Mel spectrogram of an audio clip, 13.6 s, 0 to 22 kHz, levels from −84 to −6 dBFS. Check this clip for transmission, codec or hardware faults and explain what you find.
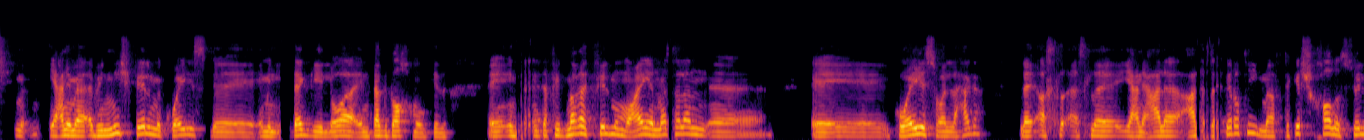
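One transmission fault is present, on the AMR wideband (HD Voice) link: lost AMR speech frames at 2.79–2.91 s, 5.16–5.35 s, 6.68–6.74 s and 11.96–12.22 s. Frames corrupted over the radio path failed their checks, so the decoder repeated the last good pitch and vocal-tract parameters at reducing gain. The 100 ms gap at 2.79 s drops to near silence. The scattered losses at 5.16 s and 11.96 s, and the short 6.68 s gap, give brief dips and warbles before speech returns weak or rough for a moment.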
